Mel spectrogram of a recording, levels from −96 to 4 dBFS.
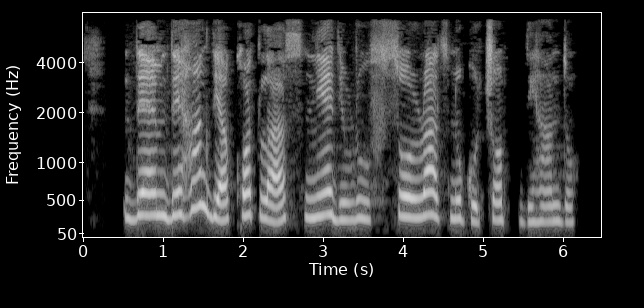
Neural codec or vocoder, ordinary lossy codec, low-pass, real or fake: none; MP3, 48 kbps; 7.2 kHz; real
